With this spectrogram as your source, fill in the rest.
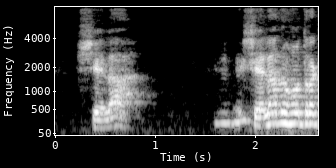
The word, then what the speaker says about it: Selah: a tal punto que se introduce una palabra que muchas veces nos preguntamos qué significa, y es la palabra, se escribe Selah, Shelah.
